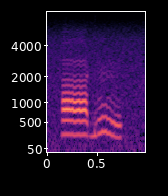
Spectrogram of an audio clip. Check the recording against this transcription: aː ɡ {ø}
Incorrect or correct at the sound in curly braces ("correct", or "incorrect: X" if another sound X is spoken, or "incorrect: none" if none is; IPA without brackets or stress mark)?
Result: correct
